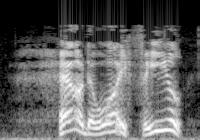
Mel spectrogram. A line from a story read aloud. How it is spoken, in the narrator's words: he cried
